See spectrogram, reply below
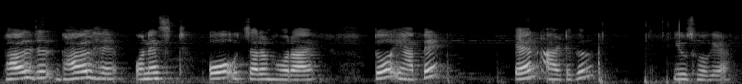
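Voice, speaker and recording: A woman teaching an English grammar lesson, explaining patiently and reading English example sentences slowly. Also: on the high side, dull audio, a little hiss or hum.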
